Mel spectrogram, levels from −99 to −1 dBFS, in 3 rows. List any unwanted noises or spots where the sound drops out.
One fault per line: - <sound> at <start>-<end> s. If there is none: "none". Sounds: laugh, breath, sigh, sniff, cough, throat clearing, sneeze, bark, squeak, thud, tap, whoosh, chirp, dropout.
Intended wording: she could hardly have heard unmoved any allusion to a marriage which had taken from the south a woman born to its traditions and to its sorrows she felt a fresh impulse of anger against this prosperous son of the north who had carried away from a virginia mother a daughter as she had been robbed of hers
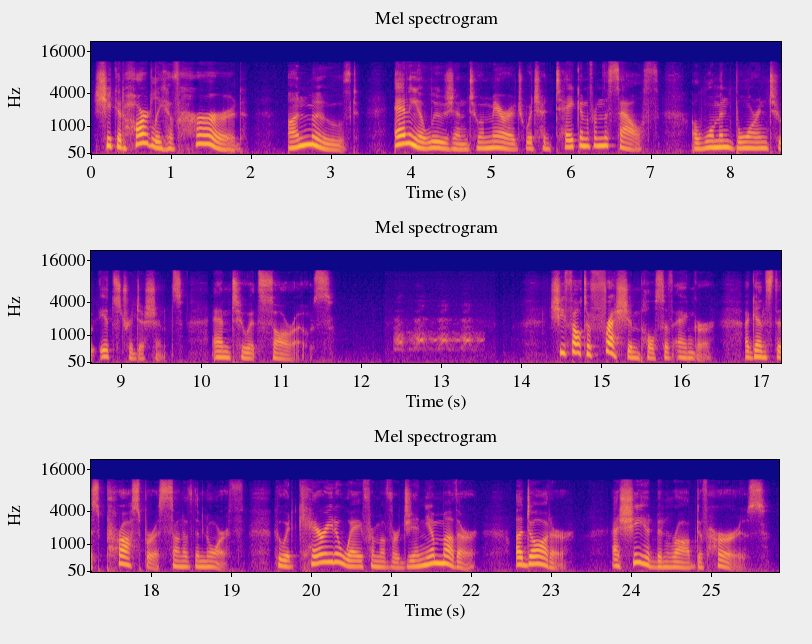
- bark at 12.4-13.6 s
